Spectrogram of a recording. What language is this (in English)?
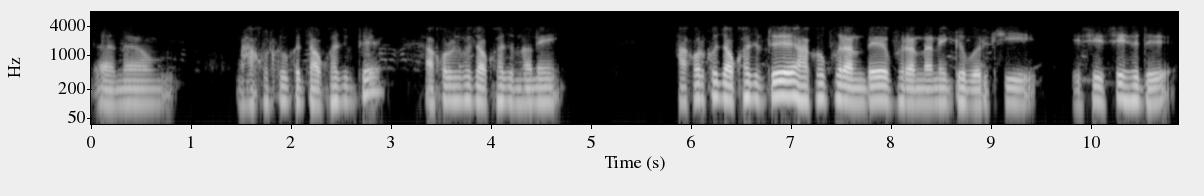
Bodo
